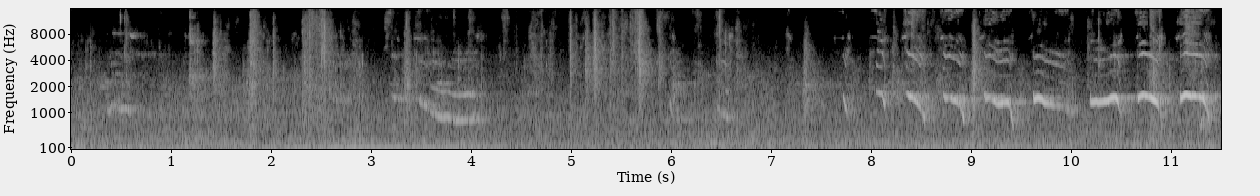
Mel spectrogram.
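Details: Five seven-week-old English cocker spaniel puppies: scattered clicks and knocks and a few soft whines at first, then a run of rapid, high, bending whimpers and yelps over the last few seconds.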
